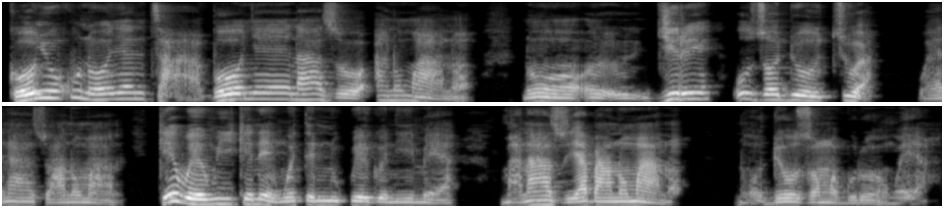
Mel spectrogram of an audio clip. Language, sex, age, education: Igbo, male, 30-45, tertiary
